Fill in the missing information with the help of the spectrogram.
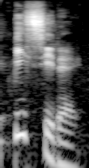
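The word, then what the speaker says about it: Picidae: Say Pisidae. Yeah, true. That's what it would be. Say it like you would say in like an Italian. Yes, Latin does sound best when it's pronounced as if you were an Italian.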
